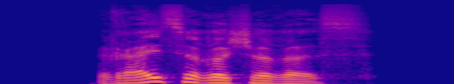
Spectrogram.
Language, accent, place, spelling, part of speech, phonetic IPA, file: German, Germany, Berlin, reißerischeres, adjective, [ˈʁaɪ̯səʁɪʃəʁəs], De-reißerischeres.ogg
- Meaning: strong/mixed nominative/accusative neuter singular comparative degree of reißerisch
